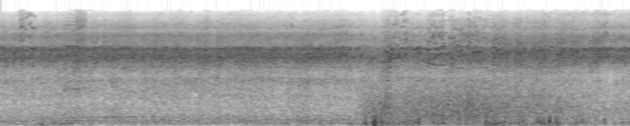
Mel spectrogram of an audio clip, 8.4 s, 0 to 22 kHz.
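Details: Thousands of rainbow lorikeets at dawn on Yeppoon Main Beach, 1 June 2013, in a noisy display with aerial acrobatics: a dense, unbroken wall of shrill, high screeches with no pauses and a brief thump near five seconds.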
